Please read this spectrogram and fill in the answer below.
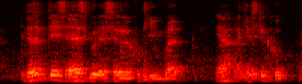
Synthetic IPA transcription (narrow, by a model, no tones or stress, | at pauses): it̚dazə̃ntesɛsɡudɛsəkukʰĩŋbat̚ | jala̰kɛ̃stikʰuk̚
